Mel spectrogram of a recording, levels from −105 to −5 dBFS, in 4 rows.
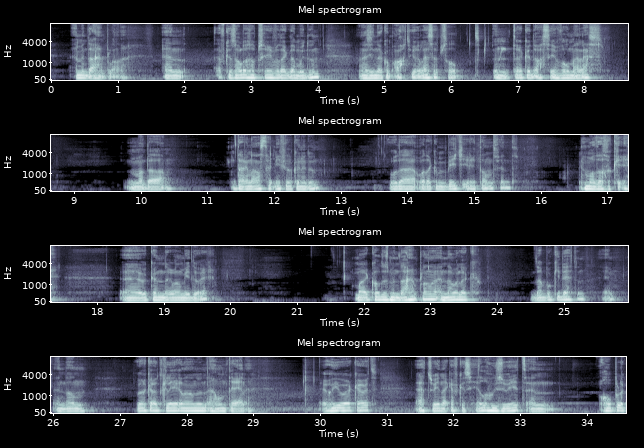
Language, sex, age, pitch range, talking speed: Dutch, male, 20-39, 95-110 Hz, 165 wpm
